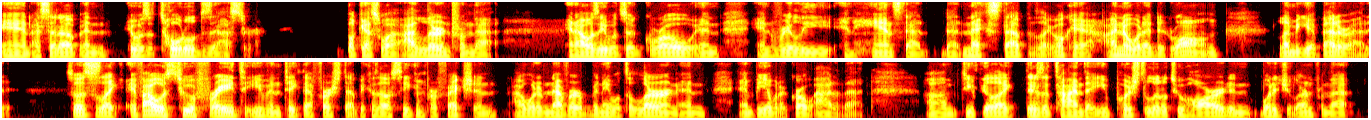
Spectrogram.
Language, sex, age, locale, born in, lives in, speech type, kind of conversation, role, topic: English, male, 25-29, en-US, United States, United States, conversation, unstructured, none, How do you pursue big goals while protecting your daily well-being?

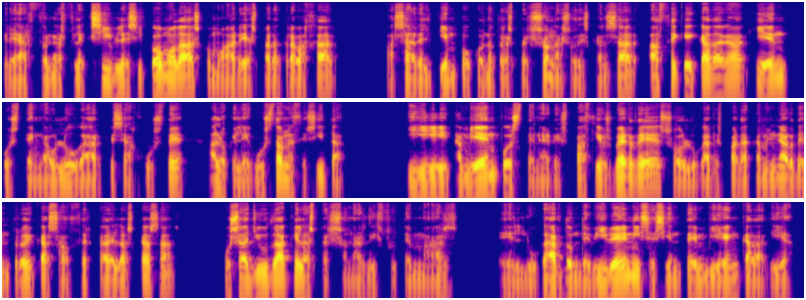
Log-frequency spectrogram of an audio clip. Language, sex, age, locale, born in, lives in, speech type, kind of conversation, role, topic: Spanish, male, 45-49, es-ES, Spain, Italy, read, expert-assistant, expert, ¿Cómo influye la arquitectura en la calidad de vida de las personas?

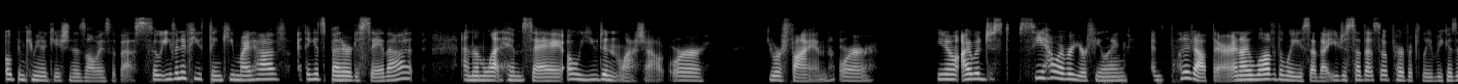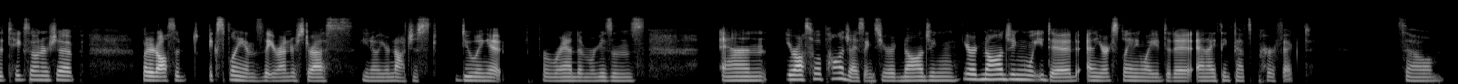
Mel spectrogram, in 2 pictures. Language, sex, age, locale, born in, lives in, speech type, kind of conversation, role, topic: English, female, 40-44, en-US, United States, United States, conversation, advice, advisor, How can I calmly talk through a minor argument with my partner?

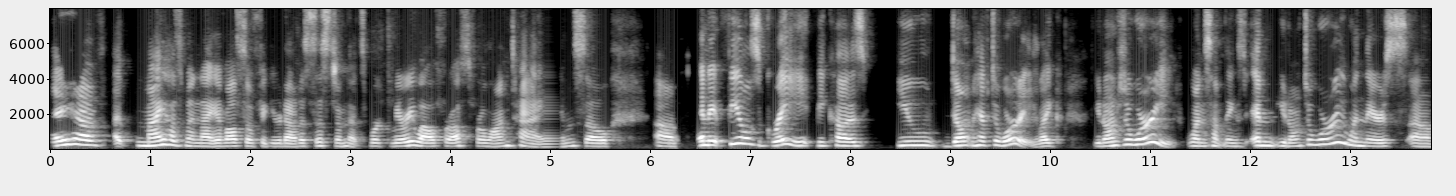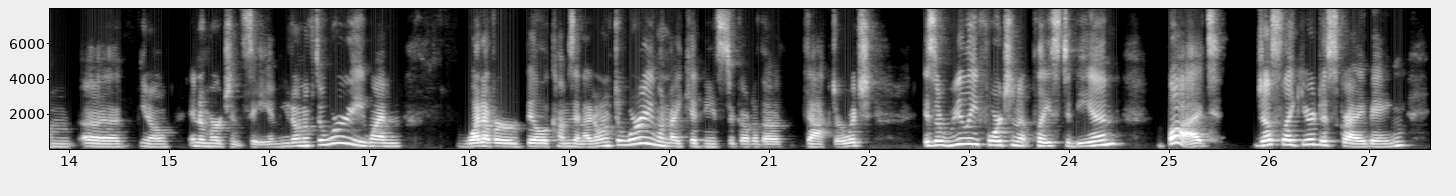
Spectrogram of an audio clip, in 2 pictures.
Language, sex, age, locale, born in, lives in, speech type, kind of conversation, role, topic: English, female, 45-49, en-US, United States, United States, conversation, podcast, host, How can learning from mistakes shape your personal growth?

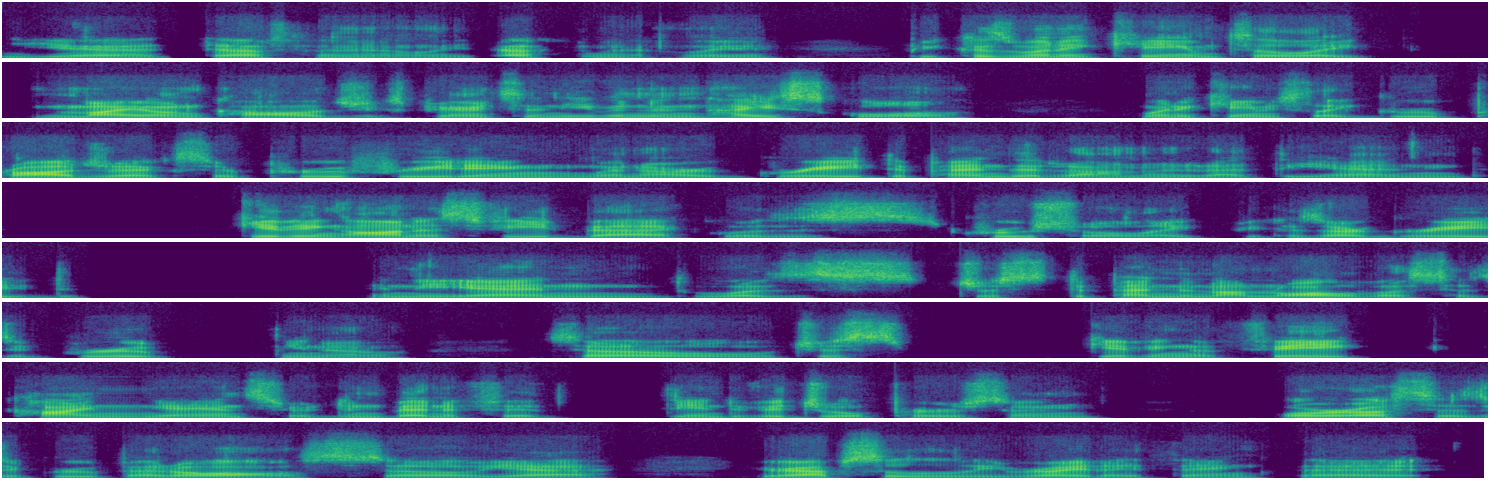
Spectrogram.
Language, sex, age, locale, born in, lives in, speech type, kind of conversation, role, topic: English, male, 35-39, en-US, United States, United States, conversation, unstructured, none, What small, everyday gestures help you build trust and closeness with the people you care about?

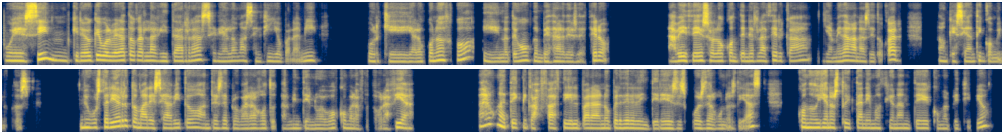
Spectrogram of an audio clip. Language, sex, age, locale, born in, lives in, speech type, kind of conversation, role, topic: Spanish, female, 25-29, es-ES, Spain, United States, read, expert-assistant, asker, ¿Cómo puedo mantener mi casa ordenada sin sacrificar mi tiempo libre y bienestar personal?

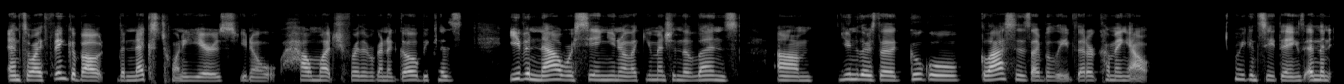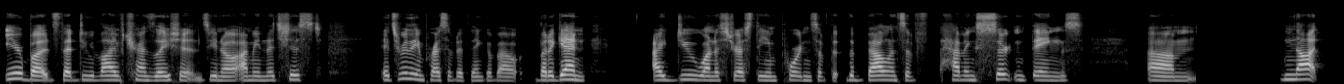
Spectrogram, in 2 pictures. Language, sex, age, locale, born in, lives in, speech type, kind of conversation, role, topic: English, female, 25-29, en-US, United States, United States, conversation, podcast, guest, In what ways has technology shaped our connections and relationships with others?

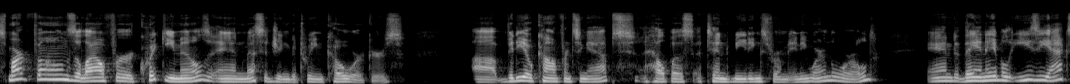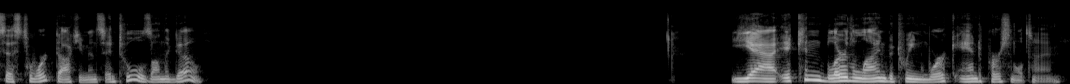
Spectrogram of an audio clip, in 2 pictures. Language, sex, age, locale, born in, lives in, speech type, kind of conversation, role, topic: English, male, 35-39, en-US, United States, United States, read, expert-assistant, expert, How have smartphones changed communication?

